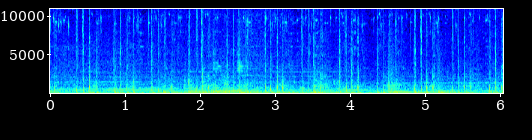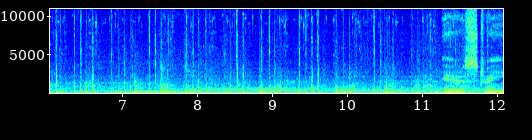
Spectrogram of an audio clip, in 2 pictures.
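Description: Horse hooves galloping in The Witcher 3 as a steady, continuous clip-clop rhythm under game music and ambience, close and moderately loud, with a voice talking over it.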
